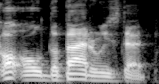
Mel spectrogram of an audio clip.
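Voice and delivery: ordinary talk, nothing marked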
